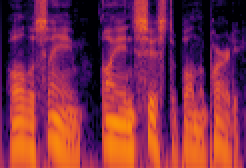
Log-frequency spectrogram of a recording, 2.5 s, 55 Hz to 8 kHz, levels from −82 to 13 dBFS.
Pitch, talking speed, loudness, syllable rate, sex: 95 Hz, 195 wpm, -17 LUFS, 5.4 syllables/s, male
